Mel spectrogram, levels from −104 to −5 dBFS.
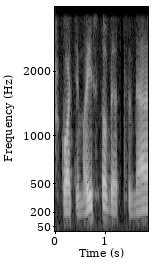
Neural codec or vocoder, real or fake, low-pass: none; real; 3.6 kHz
